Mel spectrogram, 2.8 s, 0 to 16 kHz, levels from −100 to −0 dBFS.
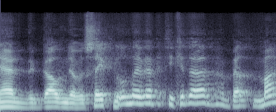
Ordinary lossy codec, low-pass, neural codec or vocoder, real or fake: MP3, 96 kbps; 10.8 kHz; codec, 16 kHz in and 24 kHz out, 0.6 kbps, FocalCodec, streaming, 2048 codes; fake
